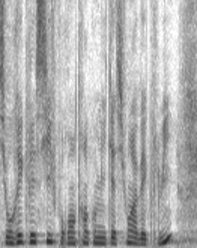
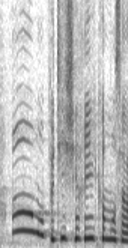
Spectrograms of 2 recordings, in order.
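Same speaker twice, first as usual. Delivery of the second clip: put-on very high sing-song baby talk; 11 semitones higher than usual. Demonstrating the way adults speak to a child, in sing-song baby talk. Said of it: "vous entendez cette petite intonation".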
